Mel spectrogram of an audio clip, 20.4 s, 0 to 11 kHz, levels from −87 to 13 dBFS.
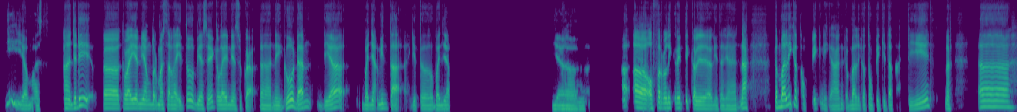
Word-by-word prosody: Iya 265 Hz, -, -2 dB
Mas, 105 Hz, 0 st, -6 dB, 0.5 s
nah 135 Hz, 0 st, +3 dB
jadi, 145 Hz, +9 st, +4 dB, 0.4 s
eee, 130 Hz, -1 st, +5 dB
klien 130 Hz, 0 st, +5 dB
yang 120 Hz, -1 st, 0 dB
bermasalah 120 Hz, -1 st, 0 dB
itu 110 Hz, -, -4 dB, 0.2 s
biasanya 120 Hz, +4 st, +1 dB
klien 115 Hz, -1 st, +1 dB
yang 110 Hz, -, +1 dB
suka, -, -, -2 dB, 0.2 s
eee, 105 Hz, -3 st, -1 dB
nego 105 Hz, +7 st, -1 dB, 0.2 s
dan 165 Hz, +1 st, +3 dB, 0.2 s
dia 115 Hz, +3 st, +3 dB, 0.4 s
banyak 115 Hz, +1 st, 0 dB
minta 130 Hz, 0 st, 0 dB, 0.3 s
gitu, -, -, -8 dB, 0.3 s
banyak 110 Hz, +1 st, -1 dB, 2.1 s
Yang 105 Hz, -1 st, -3 dB, 0.8 s
heeh, 155 Hz, -3 st, +5 dB
overly 145 Hz, +2 st, +2 dB
kritik 145 Hz, +1 st, -2 dB
kali 115 Hz, -, +3 dB, 0.2 s
ya 105 Hz, -, +2 dB
gitu 105 Hz, -1 st, -6 dB
ya. 100 Hz, 0 st, -3 dB
Nah 145 Hz, +2 st, +4 dB, 0.5 s
kembali 180 Hz, +9 st, +5 dB
ke 210 Hz, -, +2 dB
topik 130 Hz, -7 st, -6 dB
nih 110 Hz, -, -9 dB
kan, 100 Hz, 0 st, -2 dB
kembali 110 Hz, +1 st, -3 dB
ke 110 Hz, -, -6 dB
topik 105 Hz, -2 st, -6 dB
kita -, -, -3 dB
tadi 135 Hz, -, -2 dB, 0.3 s
nah, -, -, 0 dB, 0.6 s
eee, 175 Hz, -1 st, +3 dB
120 Hz, 125 wpm, -24 LUFS, 105-145 Hz, 2.1 s, eee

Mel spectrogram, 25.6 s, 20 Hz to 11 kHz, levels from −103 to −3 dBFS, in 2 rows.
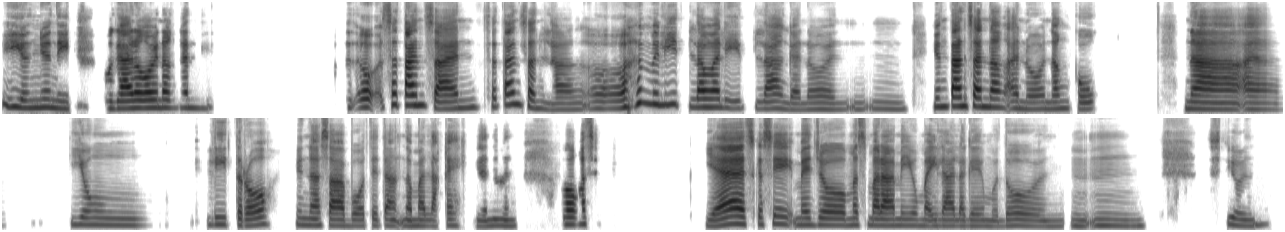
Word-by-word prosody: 'yon 230 Hz, -5 st, 0 dB
'yon 235 Hz, 0 st, 0 dB
eh, 200 Hz, -, +1 dB, 0.4 s
mag-aano 210 Hz, +1 st, +6 dB
kami 230 Hz, -, +5 dB
ng 225 Hz, -1 st, +2 dB
kan. 225 Hz, 0 st, -1 dB, 1.5 s
O 235 Hz, +1 st, -1 dB
sa 320 Hz, -, -3 dB
tansan, 235 Hz, -7 st, +4 dB
sa 255 Hz, -1 st, -9 dB
tansan 310 Hz, -5 st, +1 dB
lang. 175 Hz, +1 st, -6 dB
Oo, 205 Hz, +2 st, -3 dB, 0.2 s
maliit 325 Hz, -1 st, -1 dB
lang 245 Hz, 0 st, +3 dB
maliit 225 Hz, -3 st, -2 dB
lang 200 Hz, 0 st, -2 dB
gano'n, 180 Hz, 0 st, -9 dB
mm. 195 Hz, -2 st, -20 dB, 0.3 s
'Yong 255 Hz, 0 st, -3 dB
tansan 265 Hz, -1 st, +7 dB
ng 240 Hz, -1 st, +3 dB
ano, 195 Hz, -3 st, -5 dB
ng 195 Hz, +1 st, -4 dB
Coke 190 Hz, +1 st, -9 dB, 0.9 s
na 200 Hz, 0 st, +4 dB, 0.4 s
ah, 180 Hz, 0 st, -2 dB, 0.8 s
'yong 200 Hz, -1 st, -9 dB, 1.1 s
litro 200 Hz, 0 st, -4 dB, 0.2 s
'yong 195 Hz, -2 st, -12 dB
nasa 180 Hz, -1 st, +1 dB
bote 170 Hz, +1 st, -10 dB
na 170 Hz, -1 st, -6 dB
malaki 170 Hz, +1 st, -6 dB, 0.2 s
gano'n. 170 Hz, +1 st, -9 dB, 0.5 s
Oo 205 Hz, -, +6 dB
kasi, 410 Hz, -, -2 dB, 1.1 s
yes 210 Hz, +5 st, +7 dB
kasi 215 Hz, 0 st, +1 dB
medyo 195 Hz, -1 st, -2 dB
mas 190 Hz, +1 st, -5 dB
marami 180 Hz, -1 st, +1 dB
'yong 175 Hz, -, -11 dB
mailalagay 170 Hz, 0 st, -5 dB
mo 160 Hz, -1 st, -15 dB
do'n, 165 Hz, -1 st, -11 dB
mm. 170 Hz, 0 st, -16 dB, 0.6 s
Tapos -, -, -11 dB
yun. 195 Hz, +1 st, -13 dB
195 Hz, 115 wpm, -22 LUFS, 175-225 Hz, 1.5 s, tansan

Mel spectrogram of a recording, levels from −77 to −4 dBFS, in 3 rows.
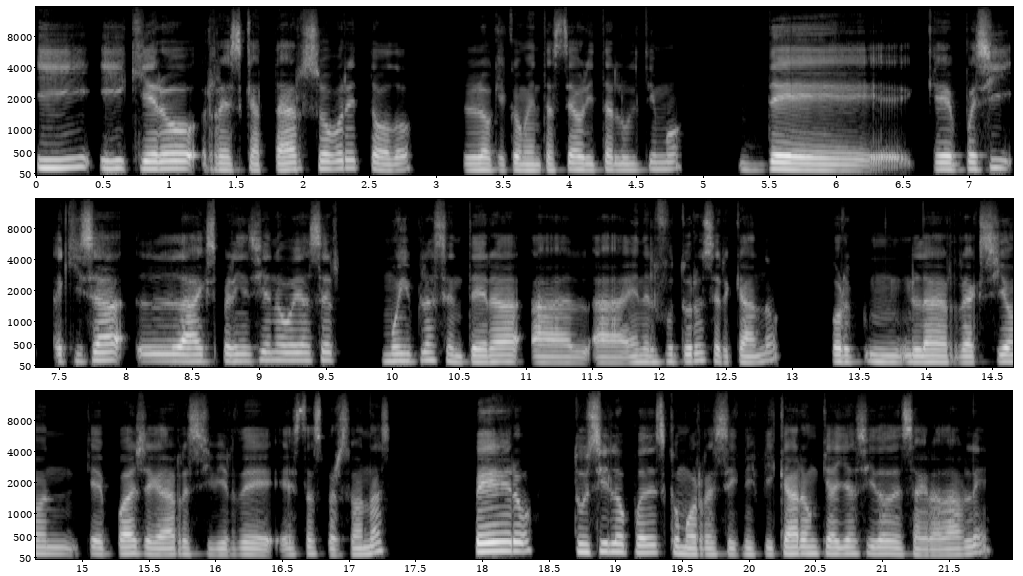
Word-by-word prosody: y 180 Hz, +2 st, +2 dB
y 165 Hz, -1 st, 0 dB
quiero 160 Hz, 0 st, +4 dB
rescatar 135 Hz, 0 st, 0 dB
sobre 160 Hz, +2 st, 0 dB
todo 140 Hz, -3 st, -2 dB, 0.3 s
lo 135 Hz, 0 st, +1 dB
que 130 Hz, -1 st, -10 dB
comentaste 130 Hz, 0 st, -1 dB
ahorita 135 Hz, +1 st, 0 dB
al 135 Hz, -, -3 dB
último, 145 Hz, +3 st, -6 dB, 0.4 s
de 135 Hz, -, +3 dB
que 145 Hz, -1 st, +3 dB
pues 145 Hz, +1 st, 0 dB
sí, 175 Hz, -3 st, -3 dB, 0.2 s
quizá 170 Hz, +4 st, +1 dB
la 150 Hz, -1 st, +2 dB
experiencia 150 Hz, +3 st, -2 dB
no 170 Hz, 0 st, -1 dB
vaya 165 Hz, 0 st, +1 dB
a -, -, -4 dB
ser 170 Hz, -1 st, -2 dB, 0.3 s
muy 155 Hz, +1 st, 0 dB
placentera 140 Hz, -3 st, 0 dB
al 120 Hz, -2 st, -1 dB
ah, 120 Hz, -1 st, -1 dB
en 135 Hz, +1 st, -1 dB
el 130 Hz, -, -3 dB
futuro 145 Hz, +3 st, -3 dB
cercano 135 Hz, +1 st, -3 dB, 0.3 s
por, 140 Hz, -2 st, 0 dB
mm, 135 Hz, -1 st, -2 dB
la 135 Hz, 0 st, +4 dB
reacción 135 Hz, +1 st, -1 dB
que 135 Hz, -2 st, -3 dB
puedas 140 Hz, +1 st, +1 dB
llegar 125 Hz, -2 st, +1 dB
a -, -, -3 dB
recibir 125 Hz, -3 st, -5 dB
de 125 Hz, -3 st, -1 dB
estas 130 Hz, +3 st, -3 dB
personas. 130 Hz, -, -2 dB, 0.6 s
Pero 195 Hz, +2 st, +6 dB, 0.3 s
tú 175 Hz, -1 st, +2 dB
sí 180 Hz, +3 st, +3 dB
lo 175 Hz, -1 st, +1 dB
puedes, 165 Hz, 0 st, +1 dB
como 135 Hz, -4 st, +1 dB
resignificar, 130 Hz, +2 st, -1 dB
aunque 140 Hz, 0 st, -1 dB
haya 140 Hz, 0 st, 0 dB
sido 140 Hz, -1 st, -1 dB
desagradable. 125 Hz, -, -1 dB
140 Hz, 145 wpm, -23 LUFS, 130-155 Hz, 0.6 s, Pero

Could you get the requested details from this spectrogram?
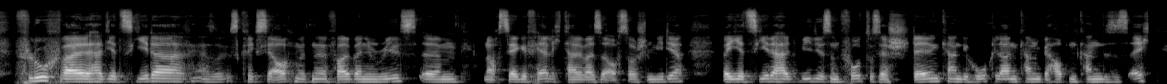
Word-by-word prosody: Fluch, 165 Hz, +3 st, +3 dB
weil 130 Hz, -1 st, +9 dB
halt 130 Hz, -1 st, 0 dB
jetzt 130 Hz, 0 st, +2 dB
jeder 140 Hz, -1 st, +2 dB
also, 120 Hz, 0 st, -10 dB
das -, -, -2 dB
kriegst 125 Hz, -1 st, +1 dB
du -, -, -1 dB
ja -, -, +1 dB
auch 125 Hz, 0 st, -1 dB
mit, 125 Hz, -2 st, -8 dB
ne, 125 Hz, -1 st, -4 dB
vor 125 Hz, -1 st, 0 dB
allem 125 Hz, 0 st, +1 dB
bei 125 Hz, -, 0 dB
den 120 Hz, -1 st, -3 dB
Reels 140 Hz, +4 st, 0 dB
ähm, 120 Hz, 0 st, -2 dB, 0.2 s
und 115 Hz, -, -5 dB
auch 110 Hz, -, -4 dB
sehr 120 Hz, -1 st, +3 dB
gefährlich 130 Hz, +2 st, -4 dB
teilweise 115 Hz, 0 st, -1 dB
auf -, -, -4 dB
Social 120 Hz, 0 st, -3 dB
Media, 135 Hz, +3 st, -5 dB, 0.3 s
weil 125 Hz, -, +4 dB
jetzt 125 Hz, 0 st, +3 dB
jeder 135 Hz, -1 st, +1 dB
halt 125 Hz, 0 st, -1 dB
Videos 130 Hz, 0 st, -1 dB
und 125 Hz, -1 st, -3 dB
Fotos 125 Hz, 0 st, -4 dB
erstellen 120 Hz, +3 st, +1 dB
kann, 135 Hz, -2 st, -4 dB
die 120 Hz, -, -5 dB
hochladen 125 Hz, 0 st, -3 dB
kann, 125 Hz, 0 st, -5 dB
behaupten 120 Hz, 0 st, -5 dB
kann: 120 Hz, +1 st, -4 dB
„Das 115 Hz, 0 st, -9 dB
ist 115 Hz, 0 st, -3 dB
echt.“ -, -, -3 dB
125 Hz, 225 wpm, -23 LUFS, 120-130 Hz, 0.3 s, weil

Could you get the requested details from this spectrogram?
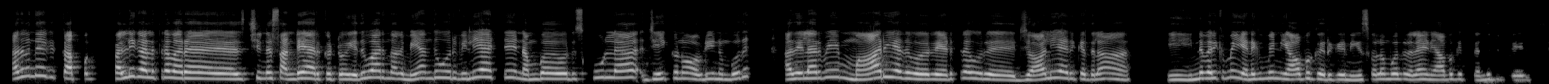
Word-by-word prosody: அது -, -, +2 dB
வந்து 405 Hz, +1 st, -2 dB
இது 335 Hz, -, -10 dB
க -, -, +5 dB
ப -, -, -5 dB, 0.3 s
பள்ளி 305 Hz, +8 st, +3 dB
காலத்துல 320 Hz, -1 st, +3 dB
வரச் 260 Hz, -3 st, +3 dB
சின்ன 275 Hz, -1 st, -2 dB
சண்டையா 270 Hz, +2 st, +4 dB
இருக்கட்டும், 245 Hz, -2 st, 0 dB
எதுவா 305 Hz, +6 st, +1 dB
இருந்தாலுமே 255 Hz, -5 st, -2 dB
அந்த 290 Hz, +2 st, -6 dB
ஒரு 285 Hz, -, -4 dB
விளையாட்டு 330 Hz, +3 st, 0 dB, 0.2 s
நம்ப 240 Hz, +3 st, -3 dB, 0.2 s
ஒரு 250 Hz, 0 st, -2 dB
ஸ்கூல்ல 315 Hz, +3 st, -3 dB, 0.4 s
ஜெயிக்கணும் 265 Hz, +1 st, -2 dB
அப்டின்னும்போது 245 Hz, +5 st, -2 dB, 0.4 s
அது 245 Hz, -, +3 dB
எல்லாருமே 290 Hz, +4 st, 0 dB, 0.3 s
மாறி 295 Hz, +9 st, +3 dB
அது 280 Hz, -, 0 dB
ஒரு 235 Hz, 0 st, +3 dB
இடத்துல 245 Hz, +5 st, -3 dB
ஒரு 245 Hz, -2 st, +3 dB, 0.3 s
ஜாலியா 250 Hz, +9 st, +1 dB
இருக்குறதுலாம், 250 Hz, 0 st, -3 dB, 0.6 s
இ -, -, -2 dB, 0.2 s
இன்ன 240 Hz, +5 st, +1 dB
வரைக்குமே 290 Hz, +3 st, 0 dB
எனக்குமே 260 Hz, +4 st, -1 dB
ஞாபகம் 245 Hz, +1 st, +1 dB
இருக்கு. 225 Hz, 0 st, -2 dB
நீங்கச் 210 Hz, +2 st, -4 dB
சொல்லும்போது 245 Hz, +1 st, 0 dB
எல்லாம் 230 Hz, 0 st, -1 dB
ஞாபகத்துக்கு 215 Hz, -1 st, -5 dB
வந்துட்டு 225 Hz, +2 st, -7 dB
போயிருச்சு 200 Hz, -1 st, -9 dB
255 Hz, 165 wpm, -24 LUFS, 235-290 Hz, 0.6 s, க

